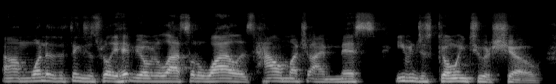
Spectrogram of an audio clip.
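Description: A man's voice: medium pitch, steady tone, brisk. A man co-hosting a podcast in casual music chat. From Canada. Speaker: podcast co-host.

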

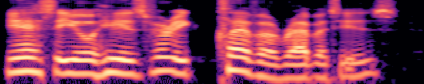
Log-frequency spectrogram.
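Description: Casting: squeaky, jittery little storybook piglet, done by a man, raised well above his own voice. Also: dry recording, studio quality. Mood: timid. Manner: nervous and hurried. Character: small timid male piglet.

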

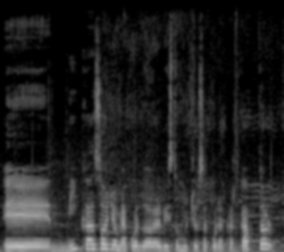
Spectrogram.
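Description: A woman's voice: on the high side, moderate pace, faint music behind. A woman from Colombia with a Colombian accent, chatting casually as a podcast co-host. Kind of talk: casual chat.

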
